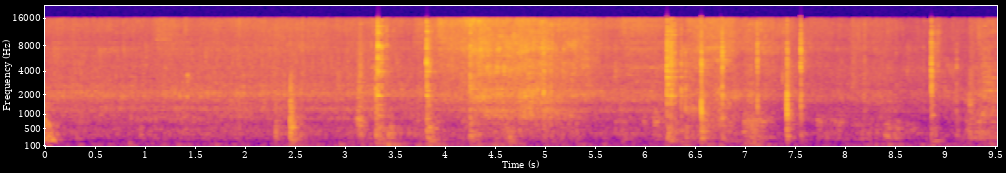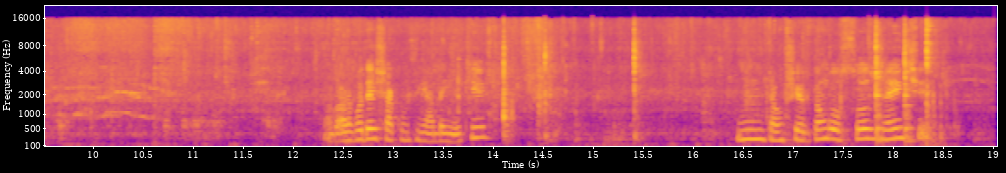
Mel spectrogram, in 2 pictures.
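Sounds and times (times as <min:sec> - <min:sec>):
chicken and onion sizzling: 0:00.0 - 0:19.0
metal spoon scraping a pot: 0:06.2 - 0:12.0.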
